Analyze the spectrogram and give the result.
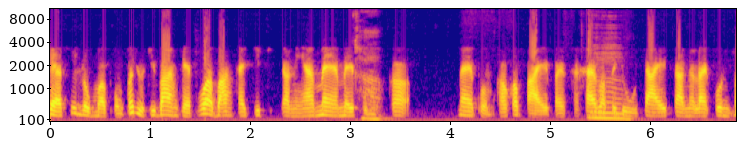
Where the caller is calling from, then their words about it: Bang Pa-in, Phra Nakhon Si Ayutthaya, Thailand; จากอยุธยาครับผม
